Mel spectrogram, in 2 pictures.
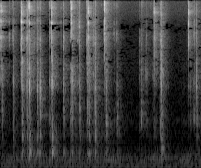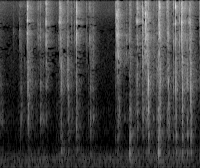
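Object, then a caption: Plastic mechanical keyboard. Fingertips type rapidly on a white retro typewriter-style plastic mechanical keyboard with round plastic keycaps and an integrated stand, set on a desk in front of a laptop. About thirty bright, sharp clicks and clacks come in quick bursts with brief pauses, each decaying almost instantly, with a slightly hollow tone from the case.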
